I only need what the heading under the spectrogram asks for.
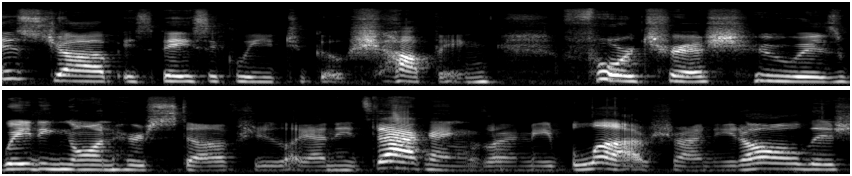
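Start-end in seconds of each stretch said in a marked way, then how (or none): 5.8-8.5 mock-grouchy, griping, grumbling put-on character voice. Recapping an episode where Lancia shops for Trish, in a grouchy Trish voice. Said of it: "kind of like a grouchy voice when I do Trish".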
